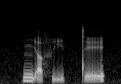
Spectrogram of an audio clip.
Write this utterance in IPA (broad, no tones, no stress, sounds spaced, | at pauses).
ɲ a̰ f ḭ tː ḛ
